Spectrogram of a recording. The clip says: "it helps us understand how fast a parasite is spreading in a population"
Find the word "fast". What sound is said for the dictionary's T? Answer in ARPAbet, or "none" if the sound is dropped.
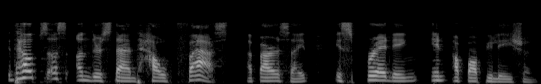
T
